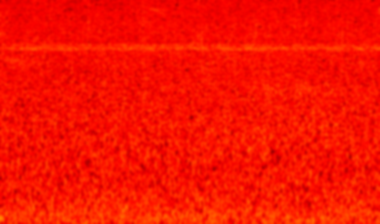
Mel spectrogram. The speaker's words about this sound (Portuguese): O deslocamento de um grande volume de água produz o que chamamos de ruído branco, um som contínuo que forma uma espécie de parede sonora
